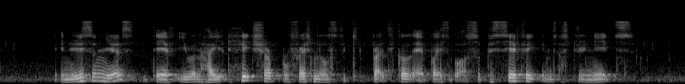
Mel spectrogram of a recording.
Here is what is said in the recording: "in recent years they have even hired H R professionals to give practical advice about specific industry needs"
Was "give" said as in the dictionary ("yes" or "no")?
no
